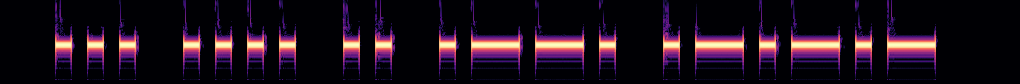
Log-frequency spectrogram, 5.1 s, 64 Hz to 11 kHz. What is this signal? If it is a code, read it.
Morse code, heard as a keyed tone, about 15 wpm, 700 Hz. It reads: SHIP.
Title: Sentences from Top 1000 Words - Review Part 2 - 15wpm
